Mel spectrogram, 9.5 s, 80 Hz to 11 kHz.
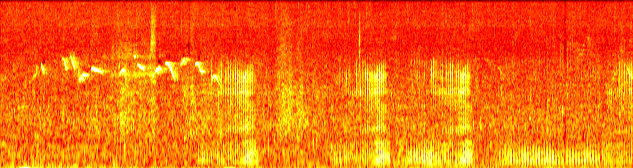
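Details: Male chamois in the rut, recorded 18 November 2022, giving its discreet bleating rut call: rough, pulsed bursts of short buzzy bleats at irregular intervals, some several seconds apart, with thin high bird whistles early on.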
